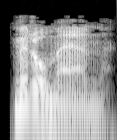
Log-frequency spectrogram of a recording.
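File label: "middleman", American English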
